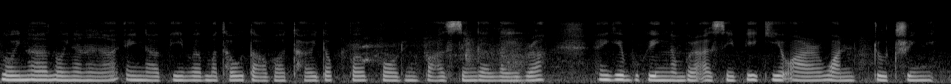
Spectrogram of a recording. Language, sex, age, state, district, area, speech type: Manipuri, female, 18-30, Manipur, Kangpokpi, urban, read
